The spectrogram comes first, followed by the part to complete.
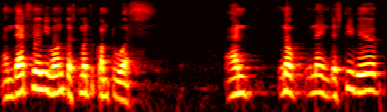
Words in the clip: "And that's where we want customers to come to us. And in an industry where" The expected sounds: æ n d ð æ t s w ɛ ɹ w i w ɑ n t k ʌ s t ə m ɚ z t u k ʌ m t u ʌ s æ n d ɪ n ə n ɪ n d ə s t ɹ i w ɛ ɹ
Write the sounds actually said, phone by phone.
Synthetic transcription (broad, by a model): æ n d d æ t s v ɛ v i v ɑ n t k ʌ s t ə m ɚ t u k ʌ m t u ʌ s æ n d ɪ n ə n ɪ n d ə s t ɹ i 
